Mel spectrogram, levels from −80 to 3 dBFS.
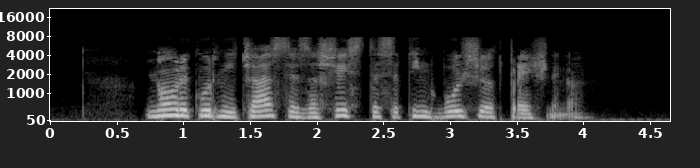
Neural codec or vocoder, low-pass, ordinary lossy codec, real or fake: codec, 32 kHz, 1.9 kbps, SNAC; 14.4 kHz; AAC, 24 kbps; fake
